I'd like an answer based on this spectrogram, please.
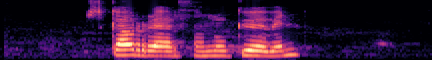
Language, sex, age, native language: Icelandic, male, 9, Icelandic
